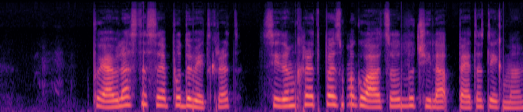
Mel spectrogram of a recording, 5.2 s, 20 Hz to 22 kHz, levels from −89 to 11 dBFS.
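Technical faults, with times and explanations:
0.43 s to the end: periodic USB or driver dropouts. Something on the USB bus or in the audio driver stalls the stream every 0.5 s, and each time a sliver of audio is skipped outright. The result is a steady train of ticks, audible only while speech is sounding.
2.60–2.65 s, 2.98–3.03 s, 3.42–3.49 s: short stalls from late packets. Each time a packet arrived late, the jitter buffer emptied and the receiver held the last sound for 20, 20 and 40 ms before resuming where it left off. No speech is lost, but each hold drags a sound out with a faint buzz or dip, and the delay grows by the same amount.
4.50–5.14 s: jitter buffer slow-down. To build up a reserve, the buffer repeated single pitch periods or bits of pauses again and again, adding 40 ms over this stretch. Speech plays at about 95% speed at unchanged pitch, so sounds are drawn out.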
